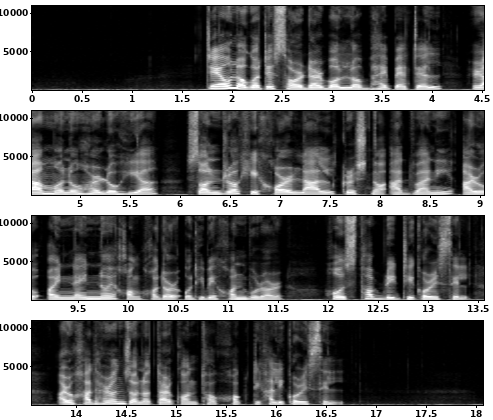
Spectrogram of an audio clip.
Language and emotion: Assamese, neutral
